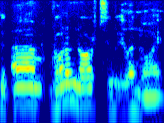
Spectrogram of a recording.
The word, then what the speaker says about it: Illinois: say this is a test how do you pronounce the state that Chicago's on Illinois right yeah Illinois who's that Illinois I'm dropping bodies I don't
